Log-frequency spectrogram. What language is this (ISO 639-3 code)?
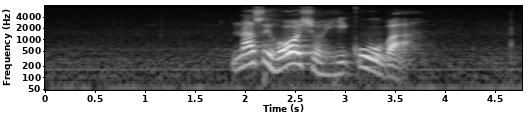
tso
